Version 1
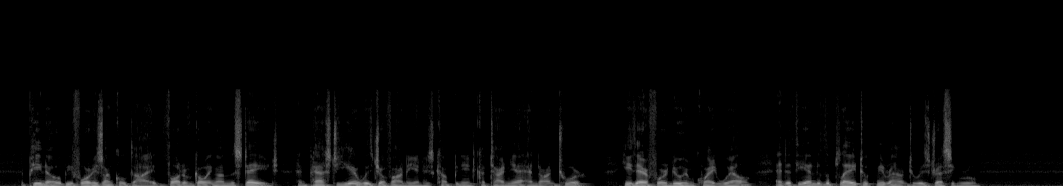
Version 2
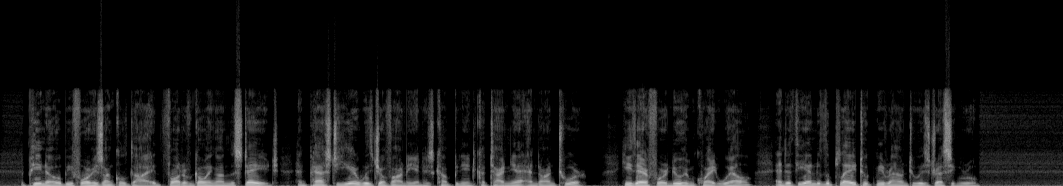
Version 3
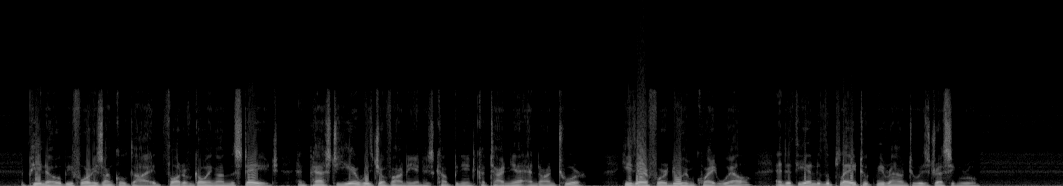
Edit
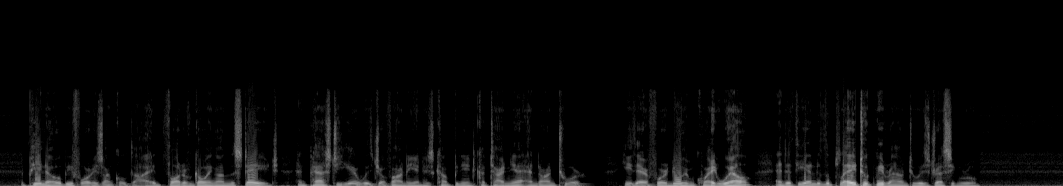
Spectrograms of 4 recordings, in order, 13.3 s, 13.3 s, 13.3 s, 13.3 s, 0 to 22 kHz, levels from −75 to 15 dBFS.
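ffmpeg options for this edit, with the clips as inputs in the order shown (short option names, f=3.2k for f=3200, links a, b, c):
-filter_complex "[0:a]asplit=3[a][b][c];[1:a]asplit=2[d][e];[2:a]asplit=6[f][g][h][i][j][k];[f]atrim=end=0.962[l];[a]atrim=start=0.958:end=1.822[m];[g]atrim=start=1.818:end=4.272[n];[b]atrim=start=4.268:end=4.902[o];[h]atrim=start=4.898:end=7.082[p];[c]atrim=start=7.078:end=8.222[q];[i]atrim=start=8.218:end=8.892[r];[d]atrim=start=8.888:end=9.322[s];[j]atrim=start=9.318:end=10.592[t];[e]atrim=start=10.588:end=11.042[u];[k]atrim=start=11.038[v];[l][m]acrossfade=d=0.004:c1=hsin:c2=hsin[w];[w][n]acrossfade=d=0.004:c1=hsin:c2=hsin[x];[x][o]acrossfade=d=0.004:c1=hsin:c2=hsin[y];[y][p]acrossfade=d=0.004:c1=hsin:c2=hsin[z];[z][q]acrossfade=d=0.004:c1=hsin:c2=hsin[aa];[aa][r]acrossfade=d=0.004:c1=hsin:c2=hsin[ab];[ab][s]acrossfade=d=0.004:c1=hsin:c2=hsin[ac];[ac][t]acrossfade=d=0.004:c1=hsin:c2=hsin[ad];[ad][u]acrossfade=d=0.004:c1=hsin:c2=hsin[ae];[ae][v]acrossfade=d=0.004:c1=hsin:c2=hsin"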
